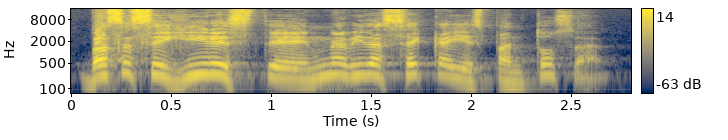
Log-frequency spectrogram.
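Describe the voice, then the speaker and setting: A man's voice: sits high, fairly quick. A man with a Mexican Spanish accent voicing God as a blunt, familiar fatherly figure in a sermon. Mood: earnest. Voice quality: casual slangy scolding.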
